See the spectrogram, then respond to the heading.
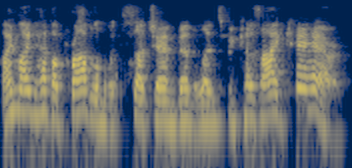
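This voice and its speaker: A man's voice: a little high, expressive, normal speed, slightly rough. A man playing a stern, protective peasant father in a table read of a period play, with ornate old-fashioned diction, over a video call. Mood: anguished. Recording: dull, lo-fi online call.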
